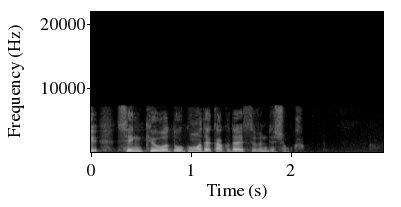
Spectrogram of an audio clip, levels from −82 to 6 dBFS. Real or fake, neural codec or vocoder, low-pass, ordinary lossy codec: fake; codec, 16 kHz in and 24 kHz out, 1 kbps, XY-Tokenizer; 7.2 kHz; none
